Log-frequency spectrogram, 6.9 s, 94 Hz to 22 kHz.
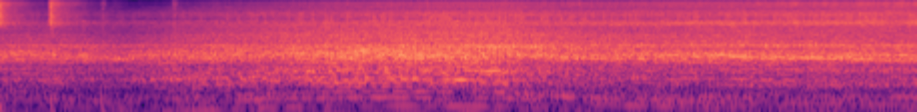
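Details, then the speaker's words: Restored Piaggio Vespa 50 LX two-stroke, first cold start after carburettor adjustment: it starts easily with no throttle, buzzes steadily, then revs smoothly and settles back, running clean and healthy. "Это первый запуск на холодную. Если все хорошо, то буду собирать проводку и так далее. Хорошо завелся, без газа, без ничего."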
